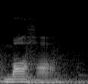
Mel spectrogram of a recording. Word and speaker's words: Omaha: The Omaha, pronounced Maha, and Potawatomi had formed an alliance years earlier to fight and defend against their mutual enemy, the Sioux.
